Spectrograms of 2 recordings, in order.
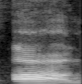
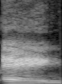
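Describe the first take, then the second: First: The vowel is an open, back 'ah' sound. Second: The vowel is a front 'a' as in cat. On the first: The speaker calls it right. "it's Ong" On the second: The speaker calls it wrong. "It is never Ang"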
